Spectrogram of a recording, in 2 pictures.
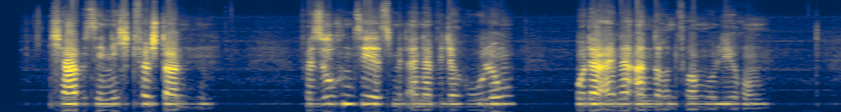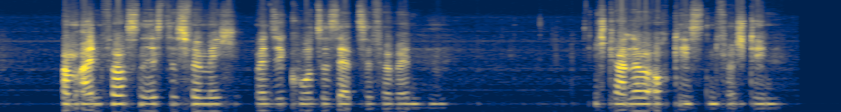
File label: Sine slow; SmartKom; Prototypen Stimme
